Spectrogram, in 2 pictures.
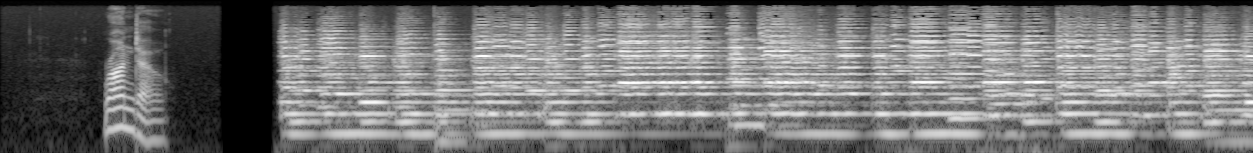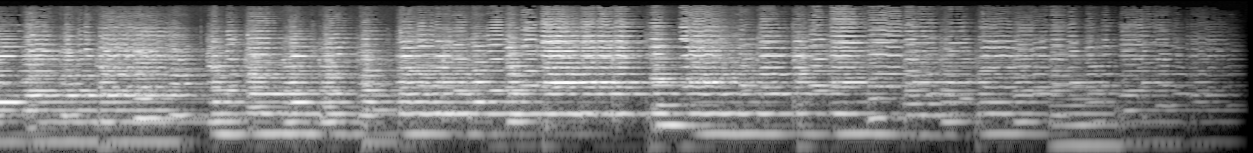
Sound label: rondeau, string quartet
